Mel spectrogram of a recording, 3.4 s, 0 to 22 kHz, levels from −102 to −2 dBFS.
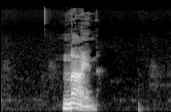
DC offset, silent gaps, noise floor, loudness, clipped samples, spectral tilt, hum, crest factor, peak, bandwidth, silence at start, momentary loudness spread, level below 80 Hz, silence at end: under 0.1%; none; -75 dBFS; -15 LUFS; under 0.1%; -7 dB/octave; none; 20 dB; -2 dBFS; 16.5 kHz; 1.25 s; 17 LU; -64 dBFS; 1.5 s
